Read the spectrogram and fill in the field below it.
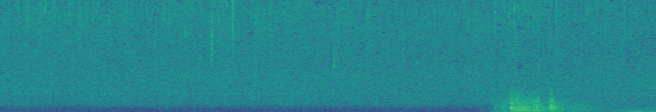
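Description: Rain patters steadily on the surface of a lake.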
